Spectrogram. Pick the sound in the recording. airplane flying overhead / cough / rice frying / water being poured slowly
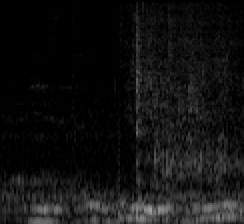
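water being poured slowly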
